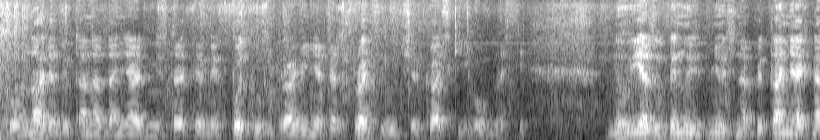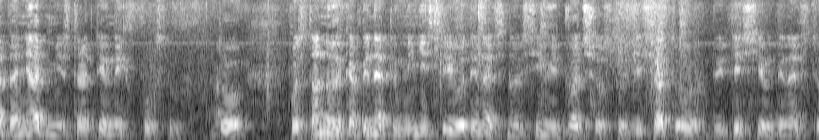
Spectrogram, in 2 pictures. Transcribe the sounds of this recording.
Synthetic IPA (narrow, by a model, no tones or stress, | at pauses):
kɔɦɔnɑɦlʲɐd̪ʊt̪ɐnɐd̪ɐnʲːaɐd̪mʲinʲist̪ɾɐt̪ɪwnɪxpɔslˠʊxʊpɾɐwlʲinʲːɐd̪erspɾɑt͡sʲiut͡ʃerkɑsʲkʲijɔblˠɐsʲtʲi | nujɑzʊpɪnunʲusʲnɐpɪt̪ɑnʲːɐjknɐd̪ɐnʲːaɐd̪̚mʲinʲist̪ɾɐt̪ɪwnɪxpɔslˠʊx | d̪ɔ | pɔst̪ɐnɔʋɪkɐbʲinɛt̪ʊmʲinʲist̪ɾʲiwɔd̪ɪnɐt͡sʲnɔɔsʲimʋʲid̪ʋɑʃɔst̪ɔɦɔd̪ʲesʲɑt̪ɔɦɔd̪ʲʋʲit̪ɪsʲɛt͡ʃiɔd̪ɪnɐt͡sʲsʲɐ̥t̪ɔ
